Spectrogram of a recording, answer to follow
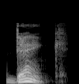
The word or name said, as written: dank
